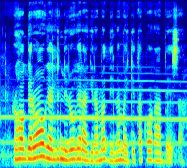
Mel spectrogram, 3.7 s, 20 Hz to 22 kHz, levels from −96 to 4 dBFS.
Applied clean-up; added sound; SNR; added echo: none; Wind instrument, woodwind instrument; 19 dB; none.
